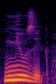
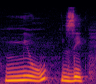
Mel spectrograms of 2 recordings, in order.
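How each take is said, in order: First: Said in the usual way. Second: music as a long mu, then ज़िक; split into syllables. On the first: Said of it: "यू को यू". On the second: Shown as a demonstration. Teacher breaks the example word, music in two pieces. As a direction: stretch and separate the first part of music. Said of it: "इसको break किया".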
